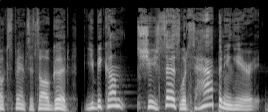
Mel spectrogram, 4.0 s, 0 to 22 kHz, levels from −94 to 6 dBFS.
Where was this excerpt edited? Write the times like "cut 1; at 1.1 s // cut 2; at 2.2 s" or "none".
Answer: cut 1; at 1.1 s // cut 2; at 2.1 s // cut 3; at 2.7 s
